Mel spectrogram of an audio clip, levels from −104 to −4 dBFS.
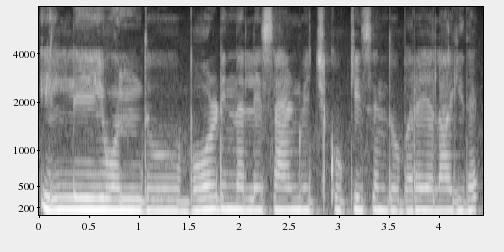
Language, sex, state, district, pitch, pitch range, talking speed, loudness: Kannada, male, Karnataka, Bangalore, 160 Hz, 155-165 Hz, 95 wpm, -13 LUFS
